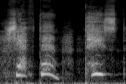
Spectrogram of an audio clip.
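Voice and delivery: high, sharp shrieked hush; shrieking shut up. Retold or imitated. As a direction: shriek for silence. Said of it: "Hon bara".

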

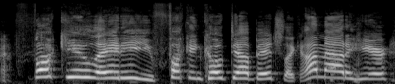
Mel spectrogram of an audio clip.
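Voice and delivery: high-pitched mock angry yell; retold screaming. Quitting on the coked-up manager, mock screaming. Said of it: "I'm screaming this at the top of my lungs".

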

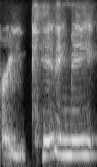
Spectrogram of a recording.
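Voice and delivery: mock his shock at the refusal; incredulous. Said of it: "He's like".

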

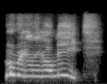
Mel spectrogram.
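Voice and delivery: put-on high excited little boy voice. Little son asking his mommy, high and excited. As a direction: chirp it like an eager small child. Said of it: "my little son said".

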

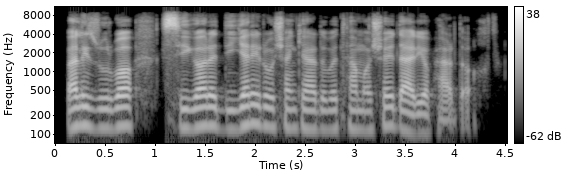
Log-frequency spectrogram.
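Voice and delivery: ordinary delivery

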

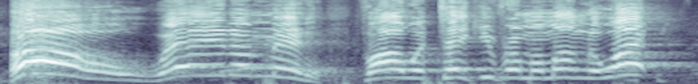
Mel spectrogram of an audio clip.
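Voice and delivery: high, loud "oh, wait a minute"; surprised interruption. Real, not acted. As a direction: catch the verse in mock astonishment. Preacher stops reading, surprised.

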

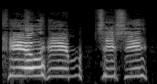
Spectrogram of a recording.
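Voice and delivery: very high, loud shriek. A narrator's reading. Bellatrix ordering her sister to kill, shrieking. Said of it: "shrieked Bellatrix".

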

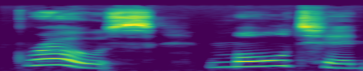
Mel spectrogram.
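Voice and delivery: excited disgust. Acted. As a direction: shout it, thrilled and grossed out. Judy excited by spider skin.

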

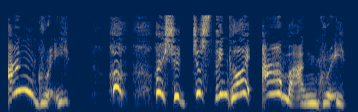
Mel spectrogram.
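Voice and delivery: loud, high-pitched retort; scandalised fury; indignant anger. A narrator's reading. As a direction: throw the word back with an outraged huff. Farmer's wife retorts in a rage.

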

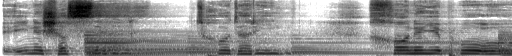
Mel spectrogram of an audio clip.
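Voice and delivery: normal talking voice

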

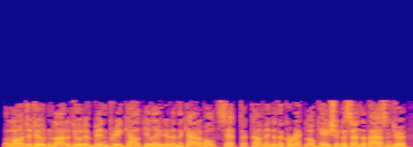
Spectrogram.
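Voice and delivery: high, very fast gnome voice; fast gnome chatter. A narrator's reading. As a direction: rattle off the numbers breathlessly. Gnome rattles off technicalities.

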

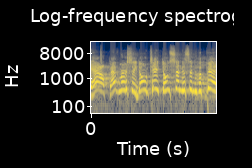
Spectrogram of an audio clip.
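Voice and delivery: high pleading demon voice; begging demons. Retold or imitated. Demons begging Jesus for mercy, pleading high. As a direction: cower and beg for mercy.

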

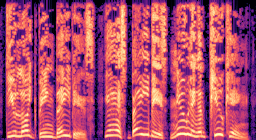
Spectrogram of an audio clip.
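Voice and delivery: exasperated, high-pitched tirade; exasperated insult. A narrator's reading. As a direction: hurl insults at a crowd, stretching the words. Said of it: "exasperated by their bestial stupidity".

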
